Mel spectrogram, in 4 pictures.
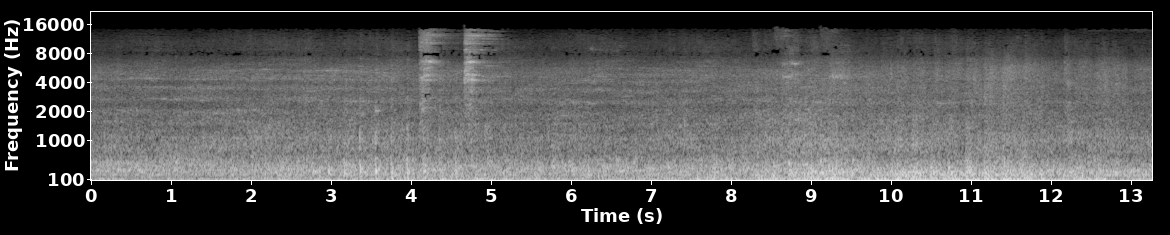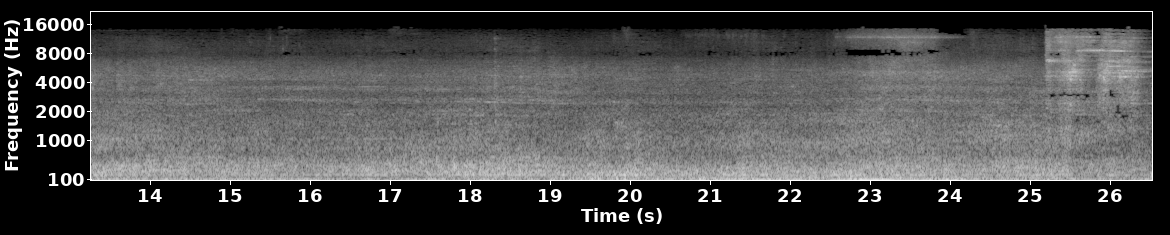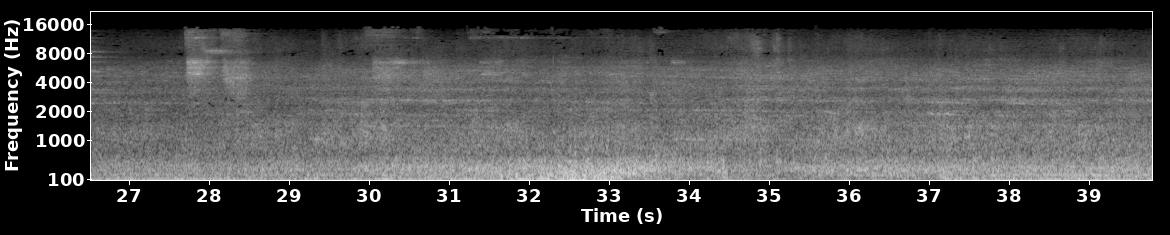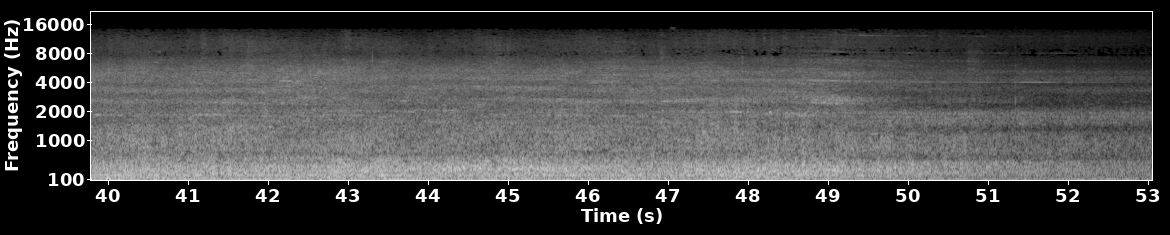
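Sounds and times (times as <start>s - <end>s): freight train cars rumbling: 0.0s - 53.0s
wheel squeals: 25.2s - 26.8s.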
